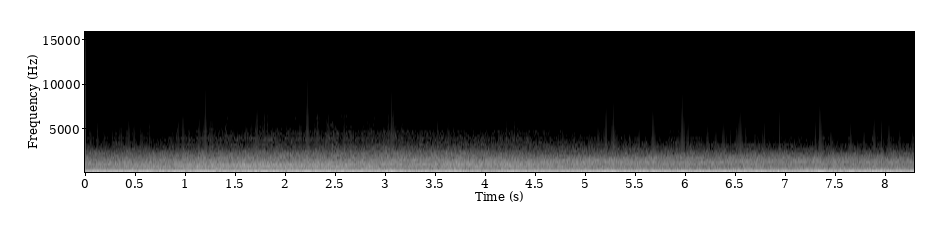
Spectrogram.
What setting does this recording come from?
car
